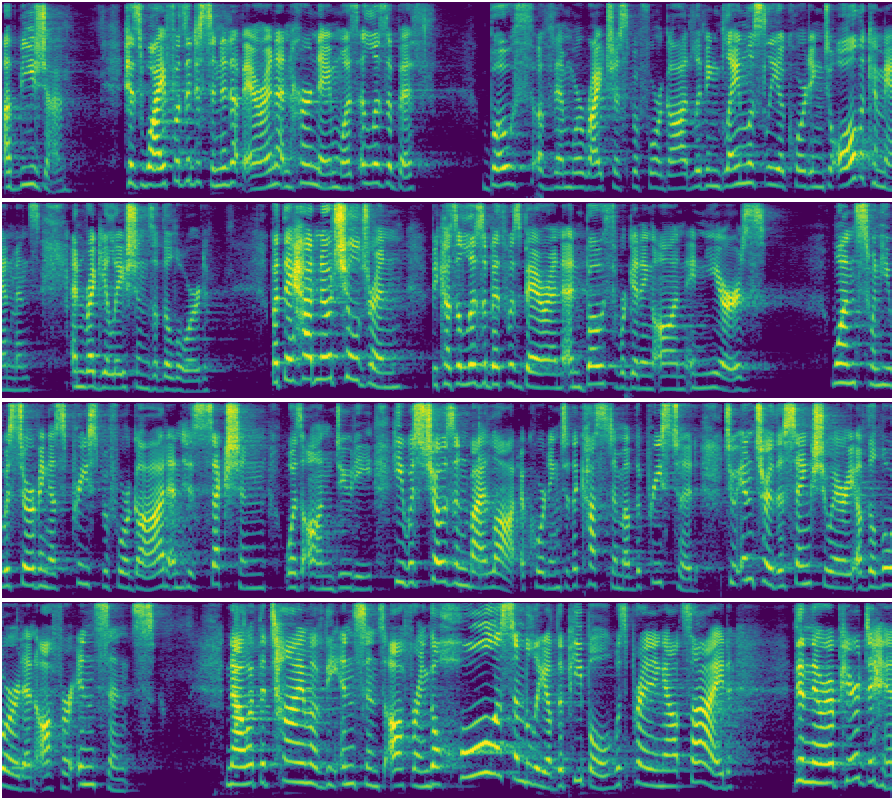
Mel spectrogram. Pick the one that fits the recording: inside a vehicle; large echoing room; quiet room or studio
large echoing room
